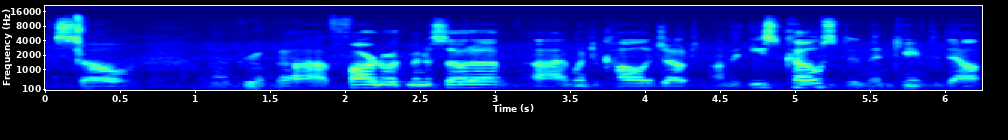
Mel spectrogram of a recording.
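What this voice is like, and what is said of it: Minnesota accent. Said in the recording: “I'm originally from Minnesota, which explains this accent.”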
